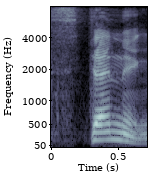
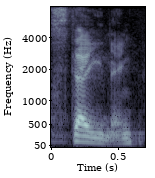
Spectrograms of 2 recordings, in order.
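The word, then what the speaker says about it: Steyning: You might pronounce it stening apparently, not staining.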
